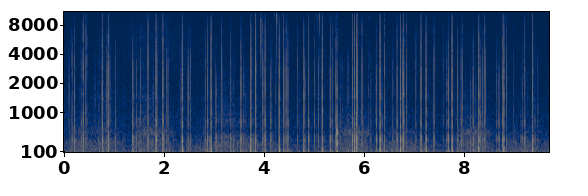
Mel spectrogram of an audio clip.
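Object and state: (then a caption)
Paperback book. Long nails scratch and tap a thick, solid paperback book with a glossy card cover, working over both the cover and the spine. Rapid, dry, crisp clicks and taps fall in a steady flurry over a soft, low, rumbling scratch. Each tap dies away almost instantly.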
